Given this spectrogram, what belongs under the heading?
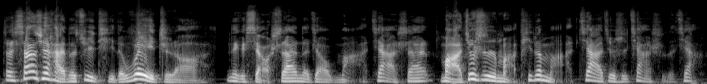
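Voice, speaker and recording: A man from Suzhou talks through place names and old local history as a co-host. His voice has a gravelly edge and a husky, slightly rough texture. The delivery is casual and explanatory. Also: medium pitch, very animated, normal speed. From Suzhou, China. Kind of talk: casual cultural chat.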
